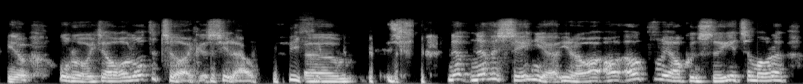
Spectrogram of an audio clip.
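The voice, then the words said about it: Imitated Brummy (Birmingham) accent. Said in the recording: “his lovely Brummy accent”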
